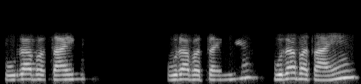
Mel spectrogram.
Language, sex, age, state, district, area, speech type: Hindi, female, 60+, Uttar Pradesh, Mau, rural, conversation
